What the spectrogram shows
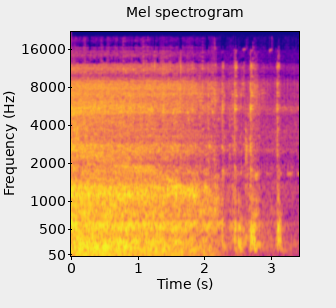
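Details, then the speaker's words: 1979 Oldsmobile Ninety-Eight 403 V8 cold start on 20-odd-year-old gas with no coolant: uneven, lumpy idle that sags and stumbles, nearly dying, needs throttle held to keep running; rough idle, cause not pinned down. "that 20 some year old gas it still runs on it not very good but it runs see little idle here"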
